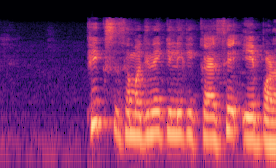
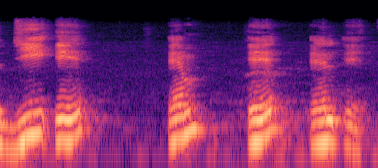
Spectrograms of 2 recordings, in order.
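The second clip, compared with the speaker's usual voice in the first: letter by letter, very slow spelling; spelled out slowly; much slower than usual. Shown as a demonstration. Teacher spelling गमला for pupils, very slow. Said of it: "तभी ये गमला लिखा गया है".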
